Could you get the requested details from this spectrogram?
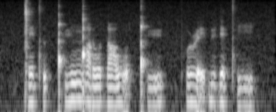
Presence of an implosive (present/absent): present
